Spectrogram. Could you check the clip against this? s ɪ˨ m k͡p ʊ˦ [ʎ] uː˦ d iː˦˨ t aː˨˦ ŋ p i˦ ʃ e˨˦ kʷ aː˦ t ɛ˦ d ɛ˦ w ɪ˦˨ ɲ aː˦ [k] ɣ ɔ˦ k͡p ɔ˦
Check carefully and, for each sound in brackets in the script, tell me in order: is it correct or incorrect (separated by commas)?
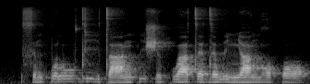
incorrect, incorrect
